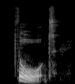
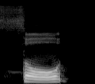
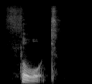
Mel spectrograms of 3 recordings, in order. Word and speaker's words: thought: And it's important that you say thought. It's not thought, thought, or something like that. You need to make sure you put the strong t sound at the end, thought.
